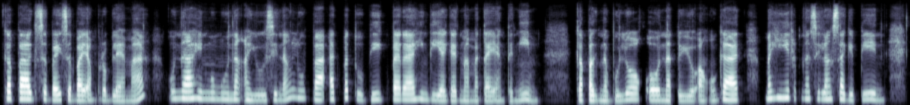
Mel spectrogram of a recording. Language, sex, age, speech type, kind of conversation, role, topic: Filipino, female, 30-34, read, expert-assistant, expert, Paano maging epektibo at matipid sa pagsasaka gamit ang limitadong oras at yaman?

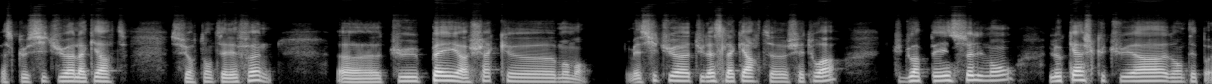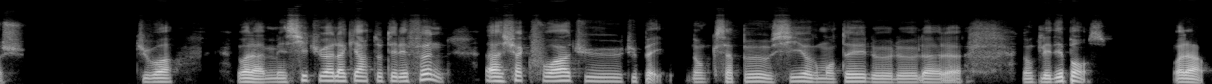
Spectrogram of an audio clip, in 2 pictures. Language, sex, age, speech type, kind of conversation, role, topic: French, male, 35-39, conversation, unstructured, none, Comment gérez-vous votre budget chaque mois ?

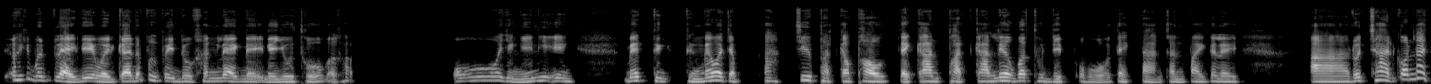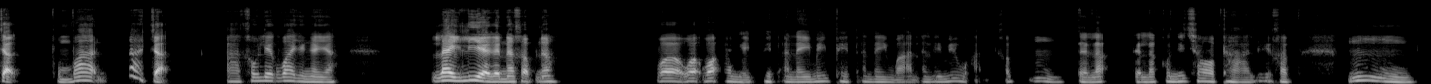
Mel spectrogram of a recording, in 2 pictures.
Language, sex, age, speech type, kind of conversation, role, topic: Thai, male, 30-34, conversation, unstructured, none, ถ้ามีโอกาส คุณอยากแนะนำเมนูอาหารอะไรให้คนอื่นลองทำเอง?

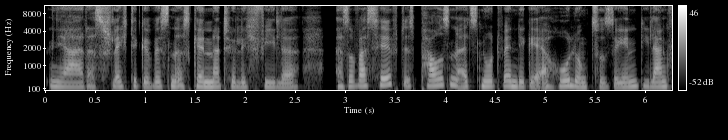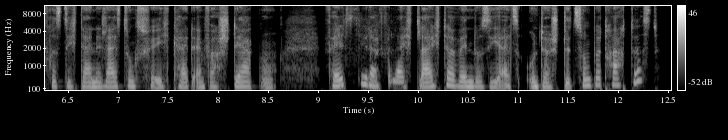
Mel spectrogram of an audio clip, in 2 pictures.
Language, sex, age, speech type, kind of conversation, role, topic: German, female, 35-39, read, expert-assistant, expert, Wie finde ich im hektischen Alltag Momente, um innerlich zur Ruhe zu kommen?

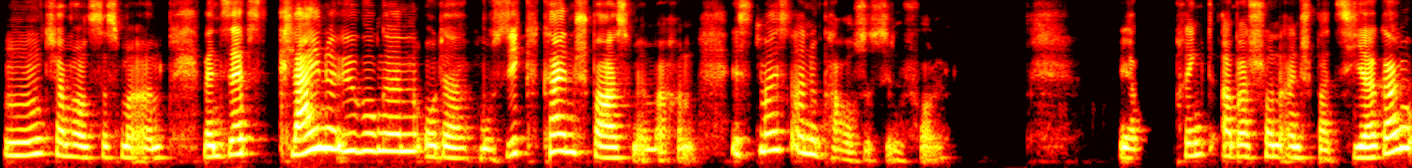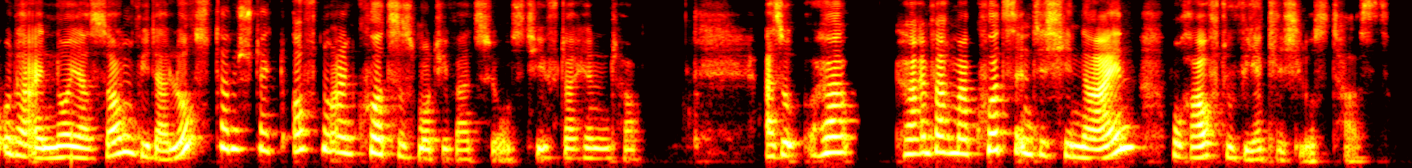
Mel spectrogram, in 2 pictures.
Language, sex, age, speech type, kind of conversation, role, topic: German, female, 40-44, read, expert-assistant, expert, Wie kann man beim Schreiben eine eigene Routine entwickeln, die die Kreativität fördert?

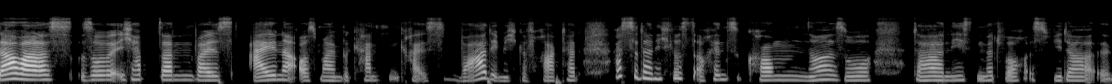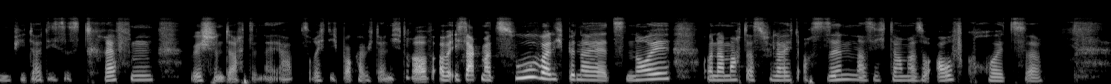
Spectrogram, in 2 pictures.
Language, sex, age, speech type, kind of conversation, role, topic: German, female, 55-59, conversation, podcast, guest, Wie sagst du „Nein“, wenn du dich überfordert fühlst?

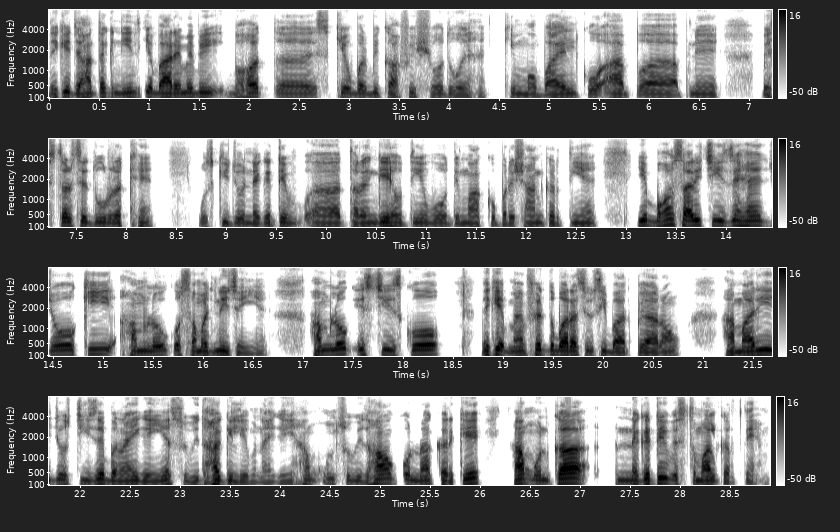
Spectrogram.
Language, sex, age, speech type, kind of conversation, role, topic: Hindi, male, 55-59, conversation, unstructured, none, स्मार्टफोन ने आपकी दिनचर्या को कैसे बदला है?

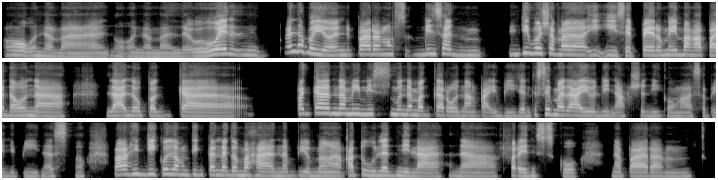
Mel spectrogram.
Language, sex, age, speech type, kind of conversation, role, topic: Filipino, female, 40-44, conversation, advice, user, Paano ko matatanggap at mapoproseso ang pagkawala ng isang relasyon?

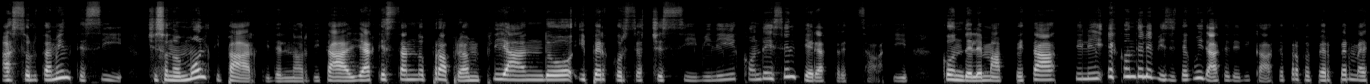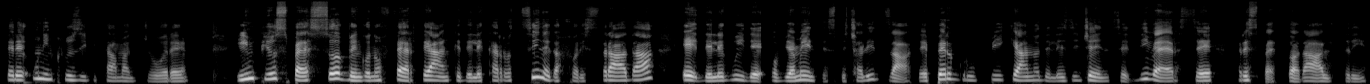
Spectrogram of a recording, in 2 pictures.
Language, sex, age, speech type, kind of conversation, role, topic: Italian, female, 35-39, read, expert-assistant, expert, Quali esperienze geologiche e naturalistiche si possono vivere nei parchi del Nord Italia?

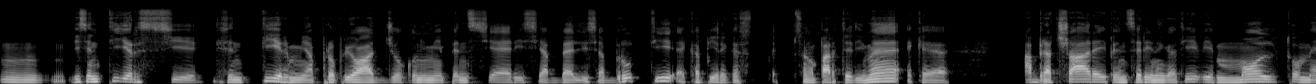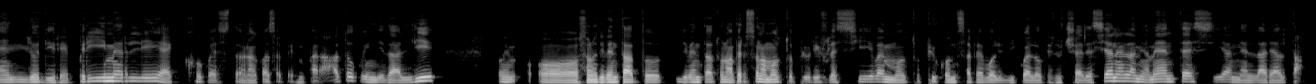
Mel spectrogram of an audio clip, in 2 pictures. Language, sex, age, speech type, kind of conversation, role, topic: Italian, male, 25-29, conversation, podcast, guest, Hai un'abitudine che ti aiuta nei momenti difficili?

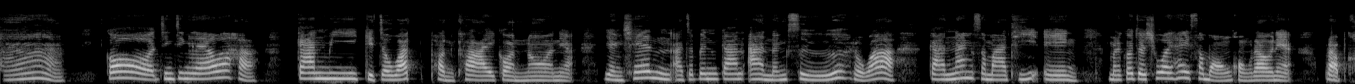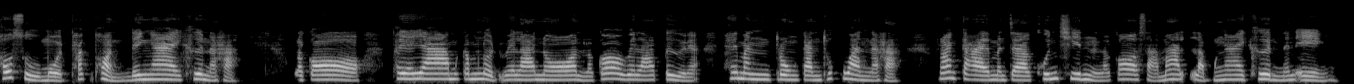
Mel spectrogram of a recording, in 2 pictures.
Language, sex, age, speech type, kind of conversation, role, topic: Thai, female, 20-24, read, expert-assistant, expert, ผลของการใช้โทรศัพท์มือถือก่อนนอนต่อคุณภาพการนอนหลับ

